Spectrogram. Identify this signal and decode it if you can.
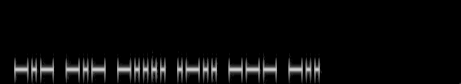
Morse code, heard as a keyed tone, about 28 wpm, 700 Hz. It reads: KK6LOD
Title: USA Callsign DE Callsign - 6 Characters - 28wpm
